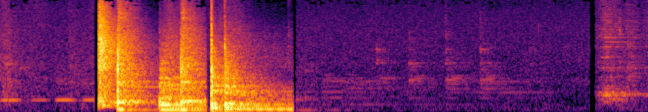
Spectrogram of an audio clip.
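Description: Drum kit played hard in a short burst of rapid hits about a second in, lasting roughly two seconds and ending abruptly; after it only faint sustained notes are left.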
